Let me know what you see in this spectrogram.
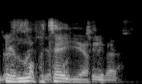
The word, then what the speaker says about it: Lopetegui: And they've narrowed it down to Ten Hag, Julien Lopetegui, I think I'm butchering that name. And Lopetegui. – Okay, there we go.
